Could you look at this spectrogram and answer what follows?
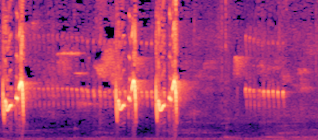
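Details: A bar-winged prinia calling to a rival gives two quick bursts of sharp, snapping chirps. A soft, high, rattling trill follows near the end.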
